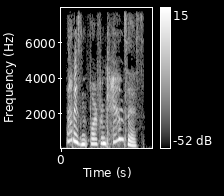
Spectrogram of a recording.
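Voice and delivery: put-on high-pitched girlish exclamation; high, eager girl; excited Dorothy. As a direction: cry out in a high girl's voice. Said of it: "Dorothy cried".

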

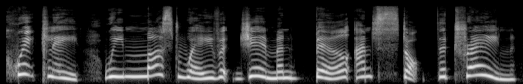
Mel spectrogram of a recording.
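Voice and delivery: put-on high-pitched boy rallying the others; pressing storybook call to action; urgent shout. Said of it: "Peter shouted".

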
